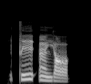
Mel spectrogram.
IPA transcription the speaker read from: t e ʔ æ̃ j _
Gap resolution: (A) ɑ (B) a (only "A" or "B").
A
